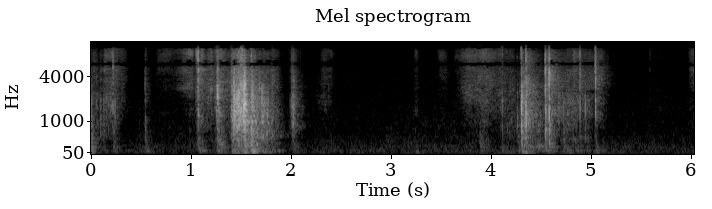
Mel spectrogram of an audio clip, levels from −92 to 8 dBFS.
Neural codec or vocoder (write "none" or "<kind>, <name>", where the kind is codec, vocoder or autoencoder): none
